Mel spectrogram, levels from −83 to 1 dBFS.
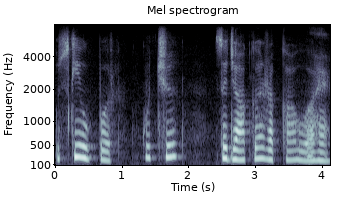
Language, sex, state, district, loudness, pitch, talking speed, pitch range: Hindi, female, Himachal Pradesh, Shimla, -18 LUFS, 220 Hz, 115 wpm, 190-240 Hz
